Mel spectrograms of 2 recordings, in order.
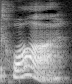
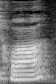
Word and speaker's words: Troyes: I say toi. Toi? Toi. It's a French word.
